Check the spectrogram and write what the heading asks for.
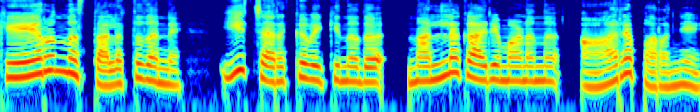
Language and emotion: Malayalam, disgusted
